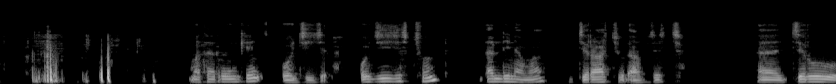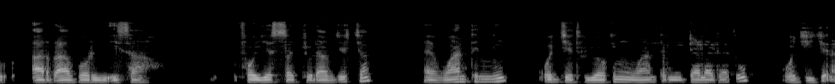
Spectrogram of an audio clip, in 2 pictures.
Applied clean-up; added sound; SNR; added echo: none; none; none; none.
